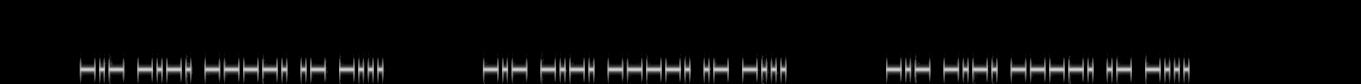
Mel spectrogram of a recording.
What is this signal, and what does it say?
Morse code, heard as a keyed tone, about 25 wpm, 700 Hz. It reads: KC9AB KC9AB KC9AB
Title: USA Call Signs - 5 Characters - Repeated 3x - 25wpm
